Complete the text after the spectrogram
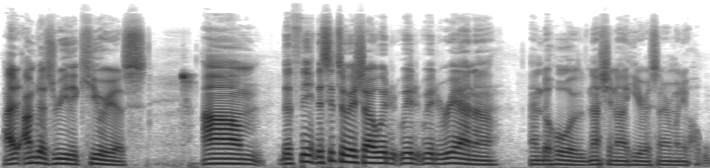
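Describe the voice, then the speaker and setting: A Jamaican man hosts a casual radio talk show in a low, smooth voice. He talks in loose, repeating phrases and keeps checking that listeners follow him. His studio sound is dry and close. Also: fairly quick, no room sound. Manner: repeats phrases, asks "you understand me?".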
